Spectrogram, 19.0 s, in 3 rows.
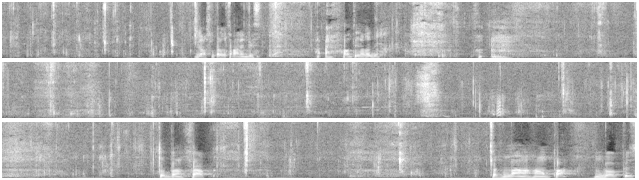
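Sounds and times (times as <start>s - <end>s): chewing and mouth sounds: 0.0s - 17.7s
faint low hum: 0.0s - 19.0s.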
